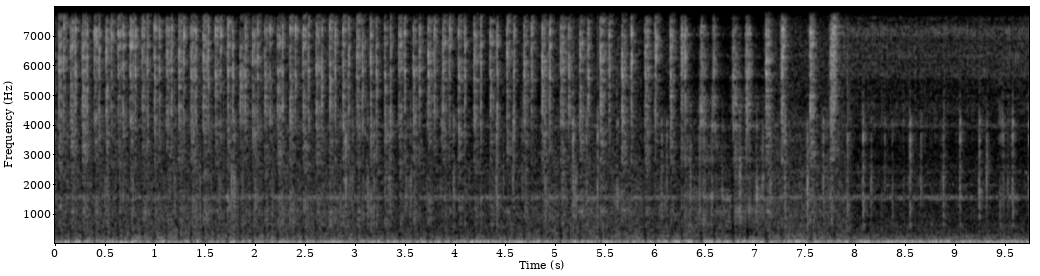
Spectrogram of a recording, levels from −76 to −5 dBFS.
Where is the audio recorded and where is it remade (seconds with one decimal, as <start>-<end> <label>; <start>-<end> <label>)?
0.0-6.3 recorded; 6.3-7.1 remade; 7.1-9.7 recorded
